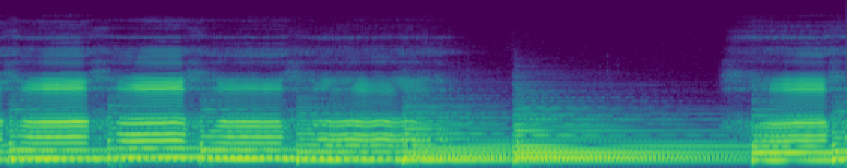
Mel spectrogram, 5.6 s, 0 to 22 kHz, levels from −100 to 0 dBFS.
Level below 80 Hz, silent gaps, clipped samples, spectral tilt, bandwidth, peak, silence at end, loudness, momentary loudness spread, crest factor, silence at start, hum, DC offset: -58 dBFS; none; under 0.1%; -8.5 dB/octave; 7.2 kHz; -4 dBFS; 0 s; -17 LUFS; 8 LU; 14 dB; 0 s; none; under 0.1%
